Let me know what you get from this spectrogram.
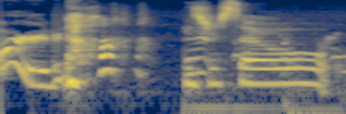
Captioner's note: soft laughter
